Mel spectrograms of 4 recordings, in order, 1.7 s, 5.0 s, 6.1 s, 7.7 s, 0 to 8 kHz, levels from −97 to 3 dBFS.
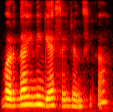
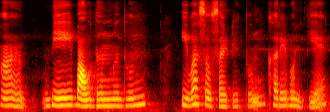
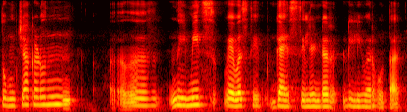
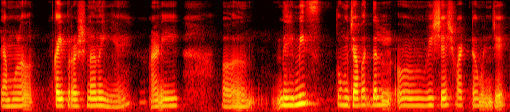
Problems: none marked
